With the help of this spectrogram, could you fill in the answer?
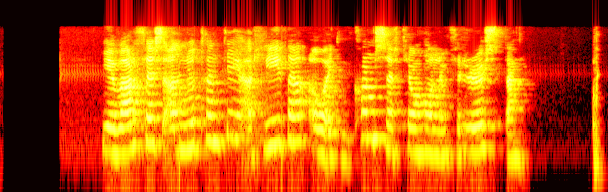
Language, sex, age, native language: Icelandic, female, 50-59, Icelandic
